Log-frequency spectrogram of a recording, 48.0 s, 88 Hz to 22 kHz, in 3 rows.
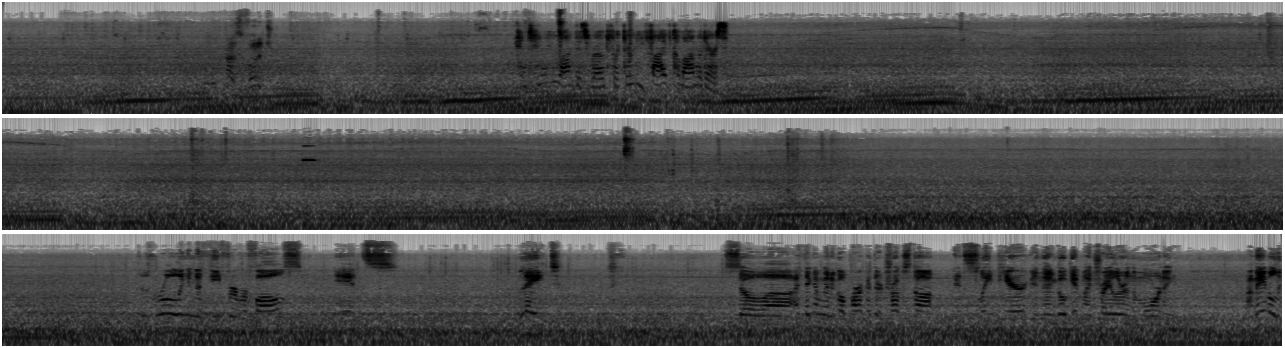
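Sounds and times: diesel truck engine droning: 0.0s - 48.0s
road noise: 0.0s - 48.0s.

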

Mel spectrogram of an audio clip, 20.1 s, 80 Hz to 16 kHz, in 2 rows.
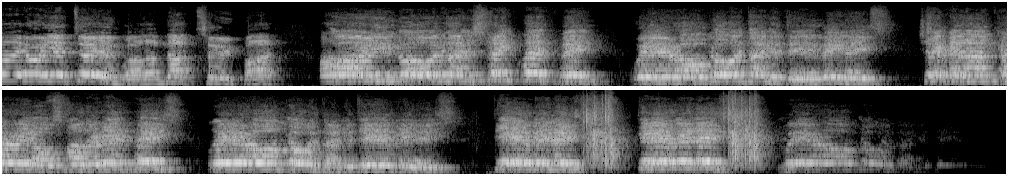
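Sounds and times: group singing a chant: 3.2s - 19.9s.

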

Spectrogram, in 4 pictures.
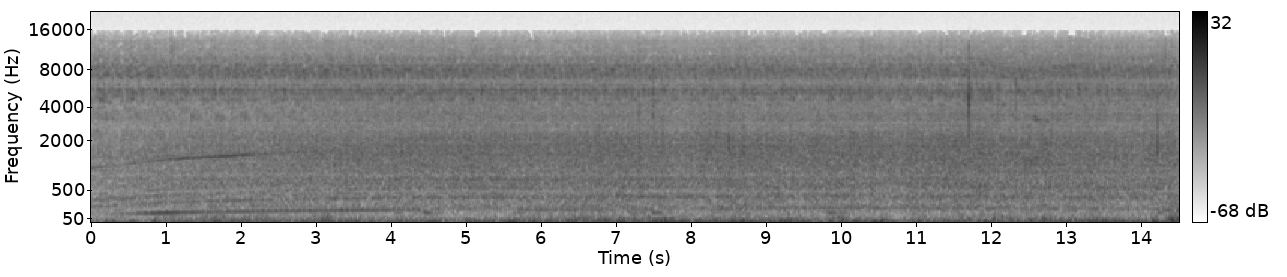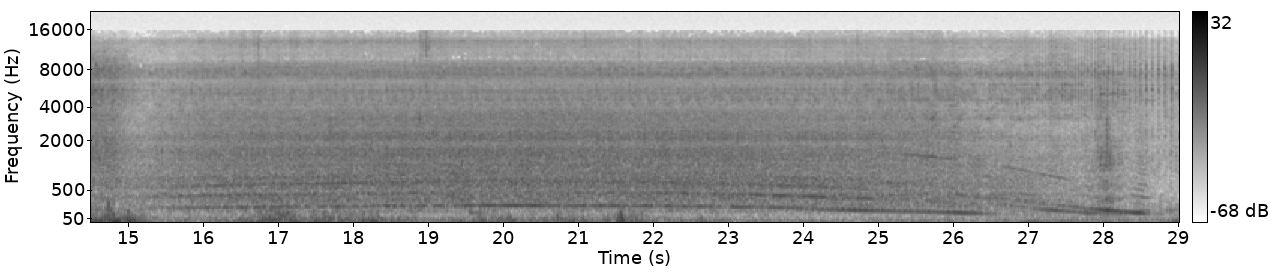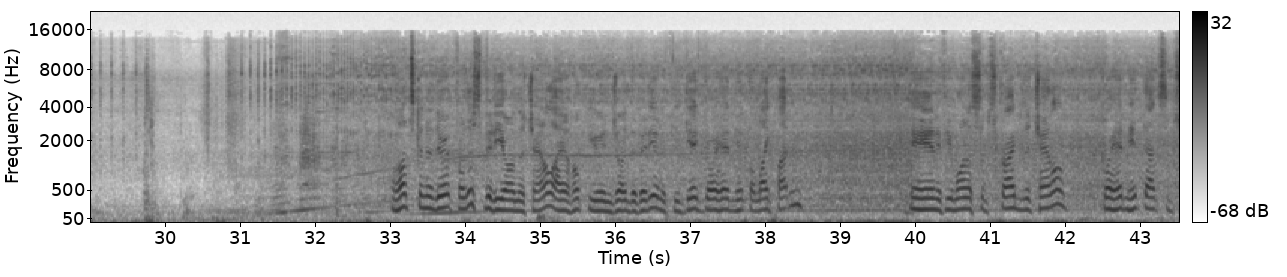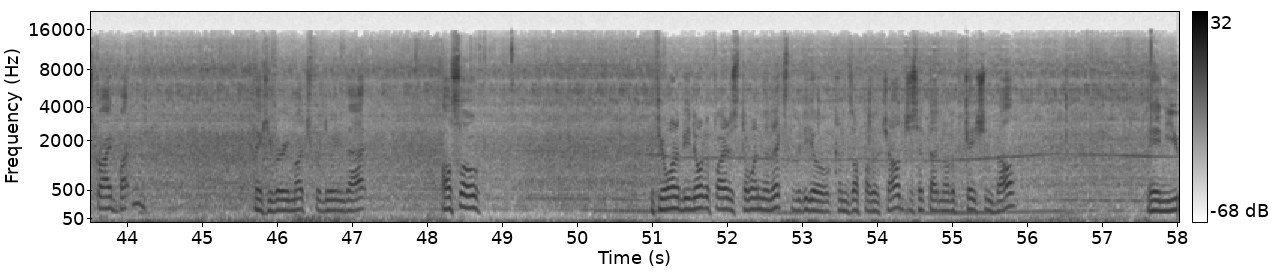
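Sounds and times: electric bike motor whine: 0.0s - 30.2s, 30.8s - 58.0s
road and wind noise: 0.0s - 58.0s.

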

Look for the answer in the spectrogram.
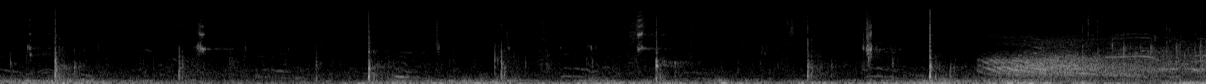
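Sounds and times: tennis ball struck by racket: 0.4s - 0.9s, 3.6s - 3.9s, 4.9s - 5.5s, 7.9s - 9.6s.

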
